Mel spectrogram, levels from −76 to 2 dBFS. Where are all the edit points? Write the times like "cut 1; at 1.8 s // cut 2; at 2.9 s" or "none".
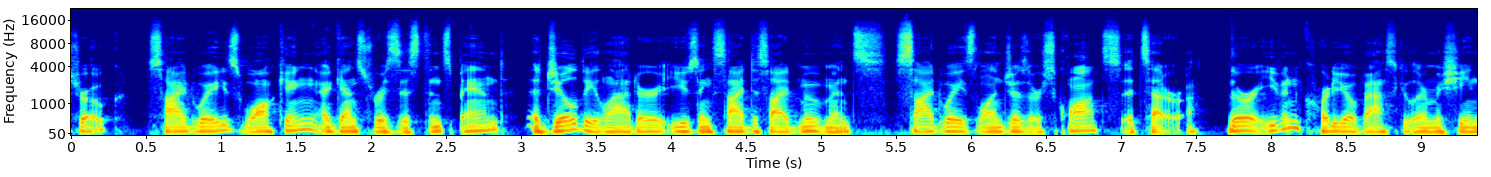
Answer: none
